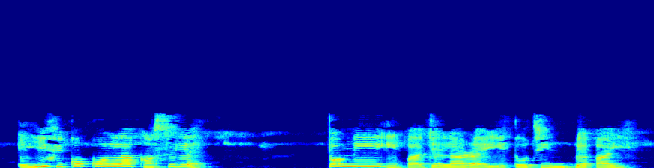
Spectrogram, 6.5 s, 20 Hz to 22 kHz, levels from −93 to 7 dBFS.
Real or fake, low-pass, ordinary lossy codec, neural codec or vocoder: fake; 7.2 kHz; MP3, 32 kbps; codec, 44.1 kHz, 7.8 kbps, DAC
